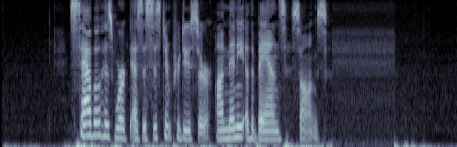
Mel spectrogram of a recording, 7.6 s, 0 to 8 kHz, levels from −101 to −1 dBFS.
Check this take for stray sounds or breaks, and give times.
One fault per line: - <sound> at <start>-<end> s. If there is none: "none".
none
